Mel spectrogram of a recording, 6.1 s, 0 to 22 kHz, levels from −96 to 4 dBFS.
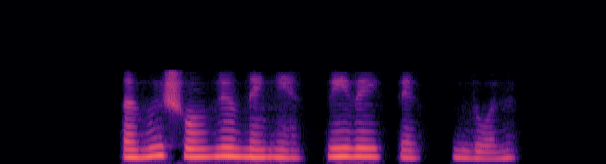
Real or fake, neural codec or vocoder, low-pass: fake; codec, 16 kHz, 0.2 kbps, FocalCodec; 3.6 kHz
